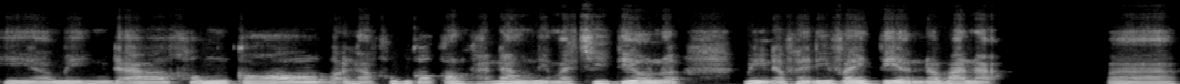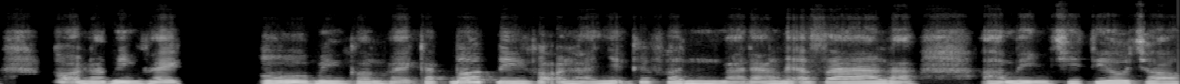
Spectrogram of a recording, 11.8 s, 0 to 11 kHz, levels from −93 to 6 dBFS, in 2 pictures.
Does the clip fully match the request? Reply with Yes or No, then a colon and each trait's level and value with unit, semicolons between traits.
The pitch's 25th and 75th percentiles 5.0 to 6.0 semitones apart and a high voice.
No: average, 4.5 semitones; high, 195 Hz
